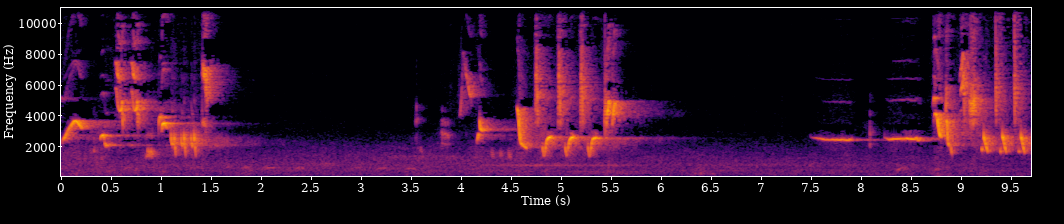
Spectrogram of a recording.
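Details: On a May night in a big city, a nightingale calls out for females with three loud phrases of piercing whistles, dense rapid trills and a long steady high note, each broken by two-second silences.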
